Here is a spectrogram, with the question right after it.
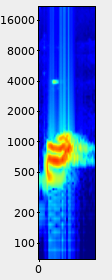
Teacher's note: যখন বলছি ক, তার মধ্যে একটা অ আছে, ক যোগ অ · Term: ব্যঞ্জন ধ্বনি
